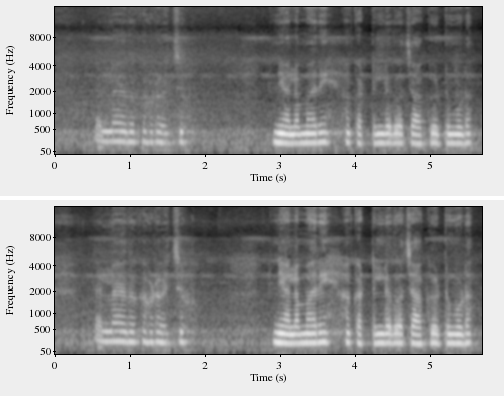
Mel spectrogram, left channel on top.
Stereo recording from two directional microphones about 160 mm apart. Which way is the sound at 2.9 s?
5° left (ahead or behind).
